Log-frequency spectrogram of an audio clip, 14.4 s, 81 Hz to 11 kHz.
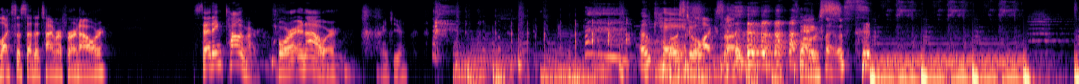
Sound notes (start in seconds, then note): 5.6 laughs; 11.8 upbeat music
